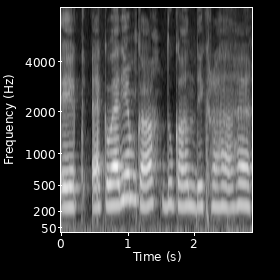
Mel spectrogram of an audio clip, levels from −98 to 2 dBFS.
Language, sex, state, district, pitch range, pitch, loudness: Hindi, female, Jharkhand, Garhwa, 245-260 Hz, 250 Hz, -18 LUFS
